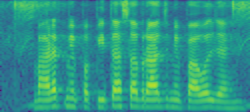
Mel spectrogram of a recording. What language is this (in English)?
Magahi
